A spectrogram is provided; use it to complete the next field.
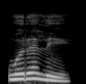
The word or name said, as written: ಒರಲೆ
